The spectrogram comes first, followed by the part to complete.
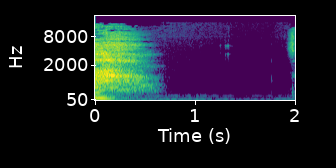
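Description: A man's heavy sigh: a breathy exhale with a falling voiced start, lasting a little over half a second.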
